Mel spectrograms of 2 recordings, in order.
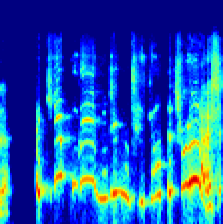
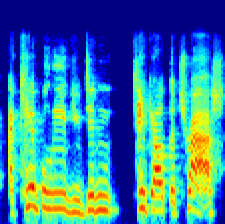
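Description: First: It is said in a squeaky Minnie Mouse voice. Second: It is said in an angry, normal voice.

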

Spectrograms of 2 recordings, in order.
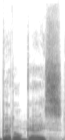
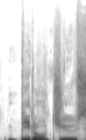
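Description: First: The name is pronounced a non-American way. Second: The name is pronounced the American way. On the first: "I prefer Betelgeuse" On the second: "as the Americans say"

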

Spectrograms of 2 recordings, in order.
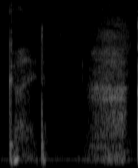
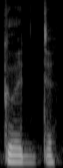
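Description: First: It is said quietly. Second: It is said loudly.

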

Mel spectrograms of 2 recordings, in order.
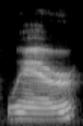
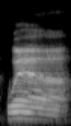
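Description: First: It ends with a pronounced R sound. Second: It ends with a schwa instead of R. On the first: The speaker calls it wrong. "We don't have the rhotic schwa there, no er, so not where" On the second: The speaker calls it right. "that R reduces to schwa and creates a diphthong"

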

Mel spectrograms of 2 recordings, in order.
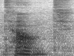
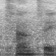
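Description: First: The word is said with a French pronunciation. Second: The word is said with a non-French pronunciation. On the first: The speaker calls it right. "So Tante, yes, good" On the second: The speaker calls it wrong. "Are we not going with the French pronunciation of auntie"

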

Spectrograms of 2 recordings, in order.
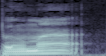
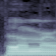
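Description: First: The word ends in an open 'ah' sound. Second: The word ends in a hard R sound. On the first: It is a friendly term. The speaker calls it right. "like booma?" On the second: It is an offensive term. The speaker calls it wrong. "with the hard R"

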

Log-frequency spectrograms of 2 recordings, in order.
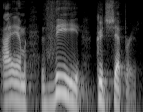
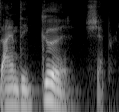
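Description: First: The stress is on the word the. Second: The stress is on the word good.

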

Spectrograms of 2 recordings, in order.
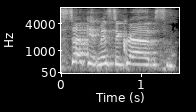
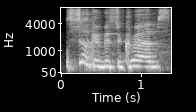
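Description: First: It is said in a high-pitched voice. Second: It is said in a normal voice.

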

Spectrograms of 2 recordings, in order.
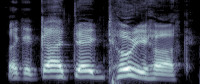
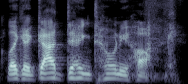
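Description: First: It is said while yawning. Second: It is said clearly without a yawn.

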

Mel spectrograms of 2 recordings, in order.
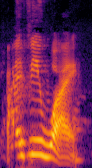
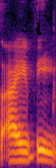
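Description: First: The name is spelled out letter by letter. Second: The name is said as one ordinary word. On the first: A small child answers by spelling her name. "Instead of saying Ivy, she would spell it" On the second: The name is given the usual way. "it's Ivy"

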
